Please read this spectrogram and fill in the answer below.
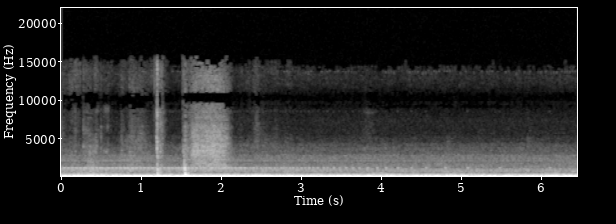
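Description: Spinning online name-picker wheel ticking through a laptop speaker: the ticks run together into a faint steady tone, then slow into separate ticks about three to four seconds in as the wheel winds down. A low steady hum lies underneath, with a couple of clicks just after a second in.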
